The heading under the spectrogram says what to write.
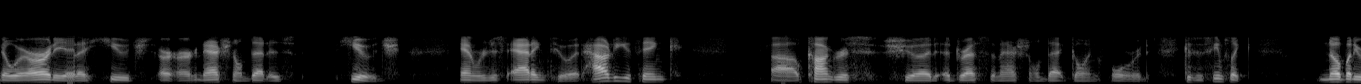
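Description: Packet loss with last packet repeated: at 0.68 to 0.74 s and 7.82 to 7.86 s, the receiver replayed its last packet over missing audio, producing brief robotic stutters.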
